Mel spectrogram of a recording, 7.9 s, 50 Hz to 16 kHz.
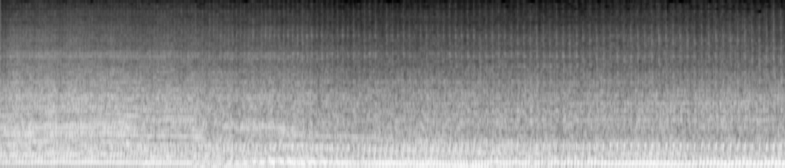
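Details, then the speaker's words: Wheel Horse with twin-cylinder Briggs & Stratton after dead-cylinder repair, governor spring on second notch, runs fast, about 4100 rpm at top: key start, fires right up; steady, even beat with no dead pulses; both cylinders firing normally. "let me fire it up and say that way you guys can hear it gotta turn key it fires right up"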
